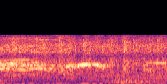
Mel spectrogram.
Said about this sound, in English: If indeed they blessed you since yesterday up to this moment, can you make it from the depths of your heart and do a resounding clap, please? Let's do this.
